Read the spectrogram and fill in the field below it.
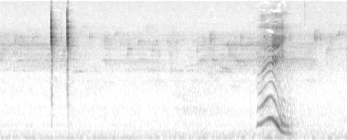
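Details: Female pet cat talking back to its owner: one loud, short meow that briefly rises and then slides steeply down, preceded by two sharp clicks over a low steady hum.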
